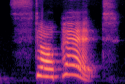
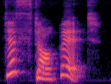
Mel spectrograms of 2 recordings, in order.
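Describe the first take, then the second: First: Loud, high, commanding stop it; forceful stop. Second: Said in the usual way. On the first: Real, not acted. Vlogger telling parents to stop jabbing children, loud command. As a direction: cut them off hard, like an order.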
